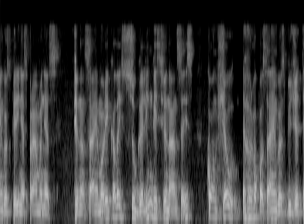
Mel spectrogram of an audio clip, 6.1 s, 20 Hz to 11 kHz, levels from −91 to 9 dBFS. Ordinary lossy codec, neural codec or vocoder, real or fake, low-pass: MP3, 96 kbps; none; real; 7.2 kHz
